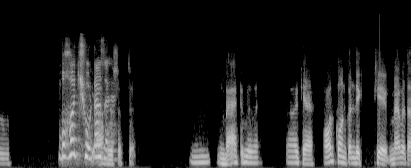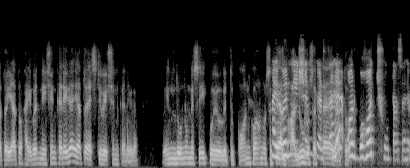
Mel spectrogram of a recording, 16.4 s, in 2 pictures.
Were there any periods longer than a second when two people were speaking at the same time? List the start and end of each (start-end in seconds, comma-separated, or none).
13.7-15.3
